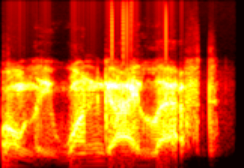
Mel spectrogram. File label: radio bot kill count, vo professional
